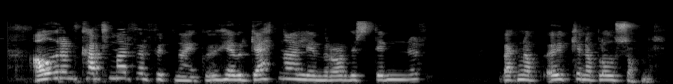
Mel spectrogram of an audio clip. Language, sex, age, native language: Icelandic, female, 50-59, Icelandic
